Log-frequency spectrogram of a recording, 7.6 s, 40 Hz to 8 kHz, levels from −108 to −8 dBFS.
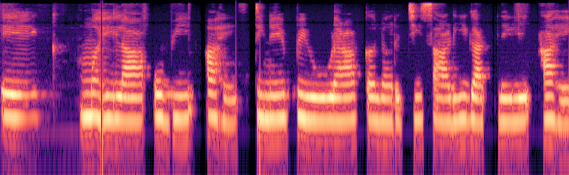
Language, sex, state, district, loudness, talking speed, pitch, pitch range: Marathi, female, Maharashtra, Dhule, -18 LUFS, 85 wpm, 215 Hz, 205-230 Hz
